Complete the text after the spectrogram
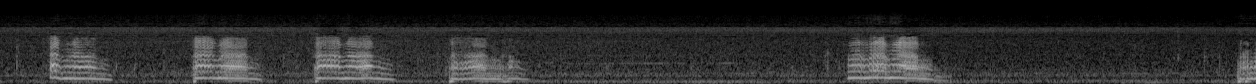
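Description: A Cairn Terrier 'talks' in drawn-out, wavering yowls that bend up and down, repeated in short bursts.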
